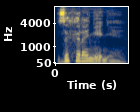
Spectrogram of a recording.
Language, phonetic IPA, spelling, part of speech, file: Russian, [zəxərɐˈnʲenʲɪje], захоронение, noun, Ru-захоронение.ogg
- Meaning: burial, burying; burial place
